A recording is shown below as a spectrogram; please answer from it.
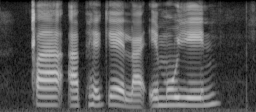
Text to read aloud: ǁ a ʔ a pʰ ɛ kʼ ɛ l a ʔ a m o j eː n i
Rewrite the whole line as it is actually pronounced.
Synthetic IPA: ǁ a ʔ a pʰ ɛ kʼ ɛ l a ʔ ɛ m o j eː n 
